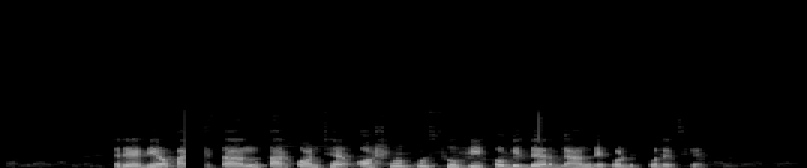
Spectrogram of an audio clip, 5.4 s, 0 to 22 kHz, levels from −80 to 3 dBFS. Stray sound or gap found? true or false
true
